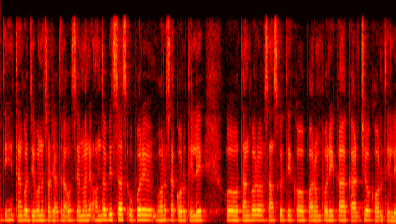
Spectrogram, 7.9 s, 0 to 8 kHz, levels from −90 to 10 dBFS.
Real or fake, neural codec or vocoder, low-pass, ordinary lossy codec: real; none; 7.2 kHz; none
